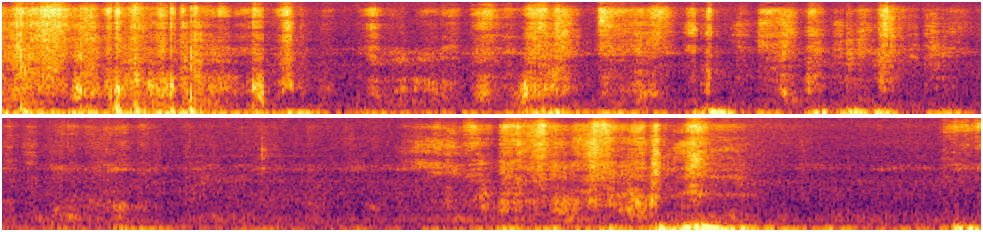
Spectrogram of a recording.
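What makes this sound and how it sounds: Fingertips and short nails scratch and rub across the red rose and skull screen print on a black cotton t-shirt worn on the body. It makes soft, dry, scratchy rustles in uneven bursts with bright crackle and faint low thumps. The rubbing quiets to a near hush in the middle, then swells louder again near the end.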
